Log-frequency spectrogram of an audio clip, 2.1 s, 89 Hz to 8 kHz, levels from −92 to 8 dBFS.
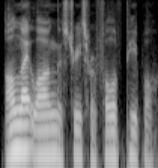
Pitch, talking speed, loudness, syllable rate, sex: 120 Hz, 255 wpm, -17 LUFS, 5.6 syllables/s, male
